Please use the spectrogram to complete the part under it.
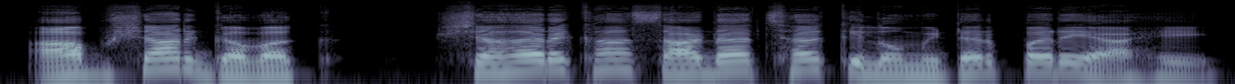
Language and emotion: Sindhi, neutral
